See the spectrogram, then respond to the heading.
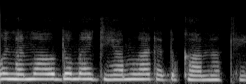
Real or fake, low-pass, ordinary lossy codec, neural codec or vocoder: fake; 9.9 kHz; Opus, 16 kbps; codec, 24 kHz, 0.9 kbps, WavTokenizer, medium music audio release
